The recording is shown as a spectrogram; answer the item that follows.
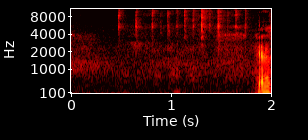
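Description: Rapid small clicks from computer controls at the desk, about eight a second, starting about half a second in.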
